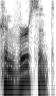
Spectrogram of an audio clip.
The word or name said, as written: conversant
